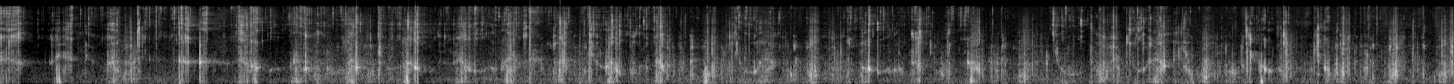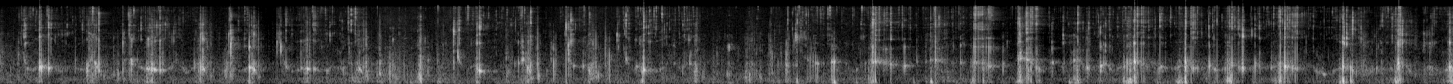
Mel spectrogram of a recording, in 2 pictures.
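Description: Close-miked chewing of chocolate filled with popping candy: mouth sounds and crunching under a dense, continuous crackle of tiny sharp pops.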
